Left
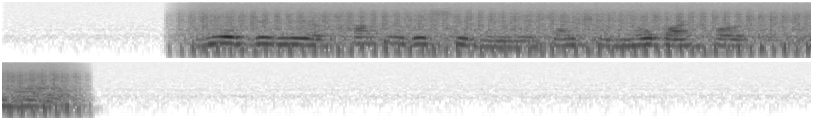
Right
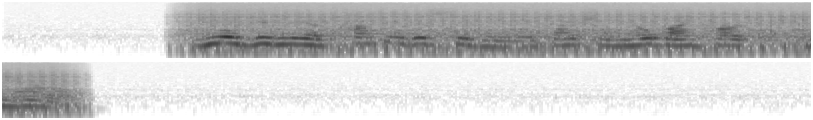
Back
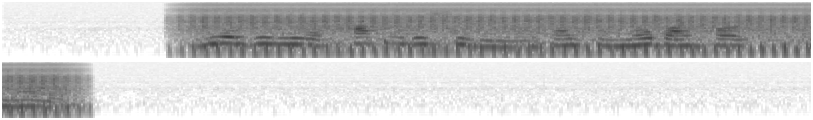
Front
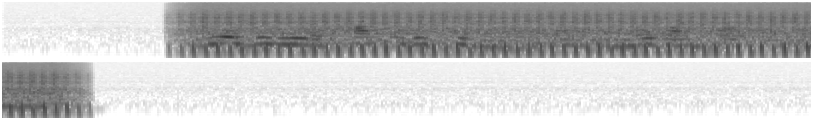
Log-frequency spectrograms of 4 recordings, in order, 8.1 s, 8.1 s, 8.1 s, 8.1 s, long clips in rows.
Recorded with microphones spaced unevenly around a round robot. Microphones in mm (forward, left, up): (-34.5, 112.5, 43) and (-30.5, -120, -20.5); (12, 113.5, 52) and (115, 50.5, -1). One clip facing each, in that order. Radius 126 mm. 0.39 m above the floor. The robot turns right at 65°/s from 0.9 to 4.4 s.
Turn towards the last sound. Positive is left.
turn(degrees=165)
